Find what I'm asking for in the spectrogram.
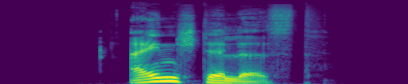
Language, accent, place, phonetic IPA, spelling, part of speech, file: German, Germany, Berlin, [ˈaɪ̯nˌʃtɛləst], einstellest, verb, De-einstellest.ogg
- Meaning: second-person singular dependent subjunctive I of einstellen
